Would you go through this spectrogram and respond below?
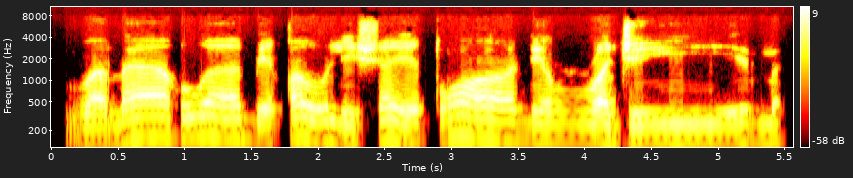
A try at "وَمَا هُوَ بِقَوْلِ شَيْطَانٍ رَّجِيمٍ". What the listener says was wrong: وما هو بقول شیطان الرجیم. وا کو نہیں کھینچنا ہے، وا متحرک ہے نا. وما هو بقول شیطان الرجیم.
